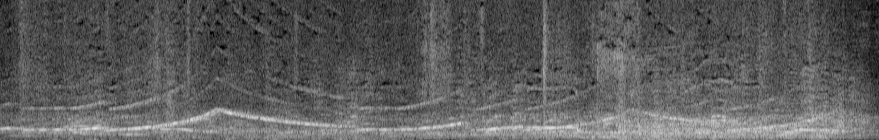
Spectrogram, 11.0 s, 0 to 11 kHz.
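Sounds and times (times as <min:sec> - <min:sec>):
wailing alarm siren during a school earthquake drill: 0:00.0 - 0:10.6
crowd noise and faint chatter: 0:00.0 - 0:10.9.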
